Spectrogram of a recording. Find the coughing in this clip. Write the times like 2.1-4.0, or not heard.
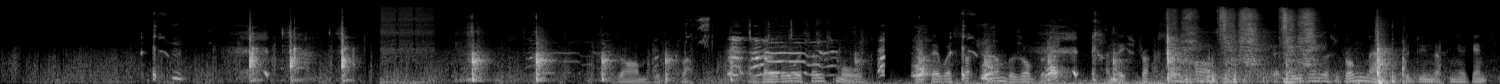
1.4-2.7, 9.4-11.1.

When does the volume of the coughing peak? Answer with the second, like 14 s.
10 s.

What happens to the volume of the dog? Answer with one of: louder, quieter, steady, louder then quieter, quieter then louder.
louder.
